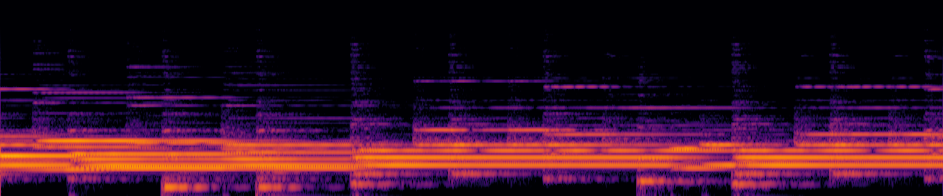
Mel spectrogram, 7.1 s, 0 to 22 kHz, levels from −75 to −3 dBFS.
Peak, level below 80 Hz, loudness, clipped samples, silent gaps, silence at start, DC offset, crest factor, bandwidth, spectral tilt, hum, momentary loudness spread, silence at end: -8 dBFS; -68 dBFS; -23 LUFS; under 0.1%; none; 0 s; under 0.1%; 14 dB; 10 kHz; -5.5 dB/octave; none; 5 LU; 0 s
